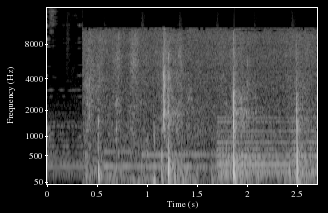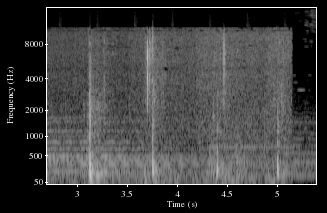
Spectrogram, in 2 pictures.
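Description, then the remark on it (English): Heavy footsteps, drawing nearer, thud at a slow, steady walking pace, around nine dull, distinct impacts over a low, constant droning hum with no talking. “Suddenly, they heard a loud clang in the distance, accompanied by the sound of heavy footsteps.”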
